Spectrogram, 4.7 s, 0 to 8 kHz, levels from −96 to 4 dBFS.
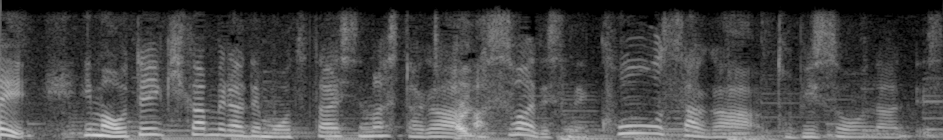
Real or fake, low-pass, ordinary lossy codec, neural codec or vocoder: real; 7.2 kHz; Opus, 64 kbps; none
